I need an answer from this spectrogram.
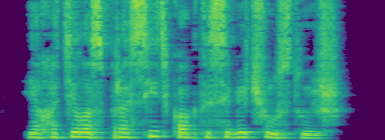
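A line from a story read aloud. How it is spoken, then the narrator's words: Quiet, timid answer. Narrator (Russian): тихо ответила Олеся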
